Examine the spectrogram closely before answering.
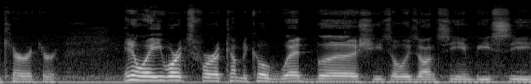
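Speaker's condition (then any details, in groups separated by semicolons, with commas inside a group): No condition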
